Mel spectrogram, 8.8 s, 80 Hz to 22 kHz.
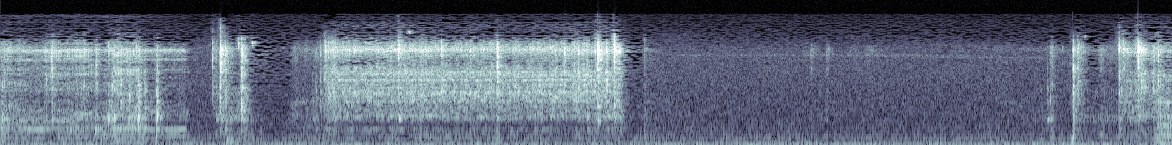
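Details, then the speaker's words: NEC SuperBeta HiFi VCR VC-N65EU: the loading motor whirs in bursts, then stops short. The mechanism doesn't move far enough to press the threading end switch, so the loading cycle won't complete. "take a look at my finger here and you'll notice that it moves over but not far enough to engage the switch so that it will complete the cycle"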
